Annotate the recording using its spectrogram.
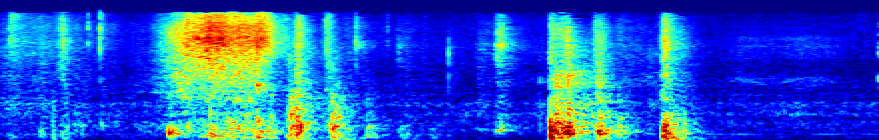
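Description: A cardboard shipping box being unpacked by hand: a papery scrape and rustle about a second in as the inner box slides out, then two sharp knocks near the end as the boxes are set down.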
